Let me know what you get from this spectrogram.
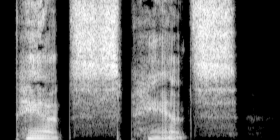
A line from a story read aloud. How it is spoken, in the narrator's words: he mumbled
